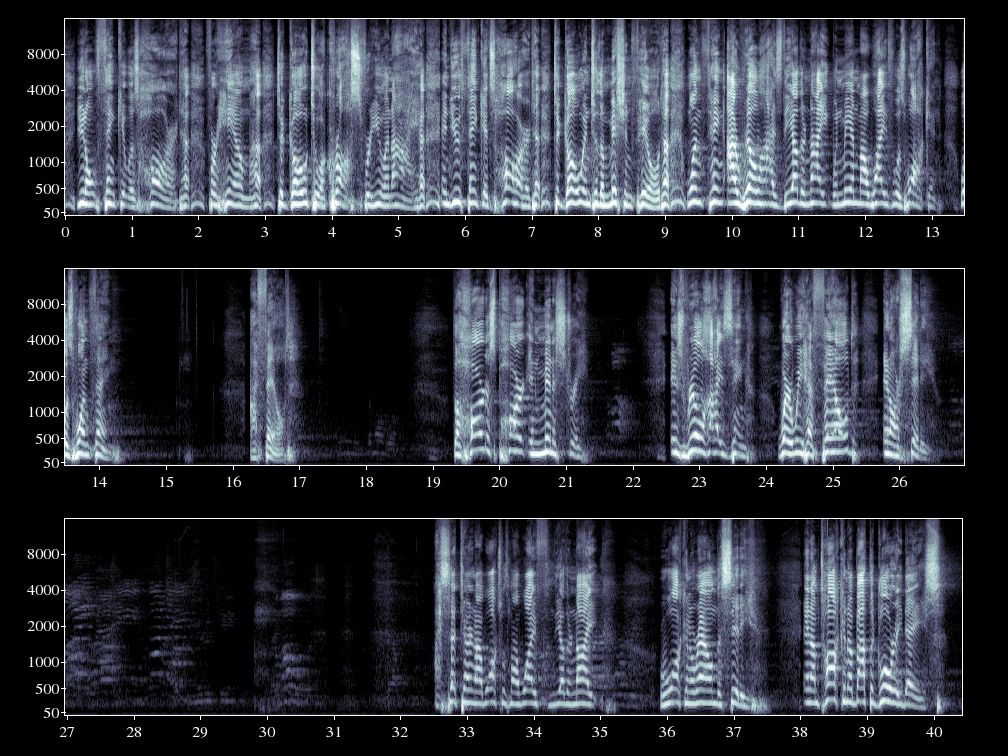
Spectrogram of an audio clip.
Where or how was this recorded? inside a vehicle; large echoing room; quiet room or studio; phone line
large echoing room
